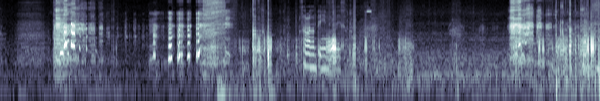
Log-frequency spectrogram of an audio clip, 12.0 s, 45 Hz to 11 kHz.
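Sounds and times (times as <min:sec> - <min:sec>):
person laughing: 0:01.1 - 0:04.7, 0:10.2 - 0:11.2.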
